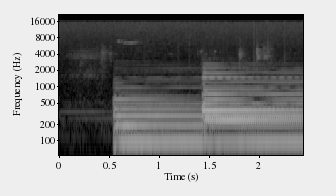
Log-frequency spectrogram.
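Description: Native Instruments 'The Giant' sampled piano in Kontakt playing two chords, about a second apart, with a MIDI sustain pedal (controller 64) held on, so the first chord keeps ringing under the second.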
